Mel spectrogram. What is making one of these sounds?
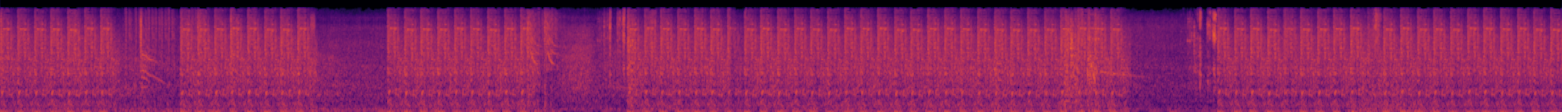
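A speedboat engine roars steadily.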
